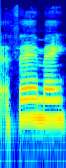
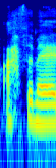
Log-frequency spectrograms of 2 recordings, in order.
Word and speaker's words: athame: Your black handled knife is commonly called your athame or athame, depending on how people pronounce it.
